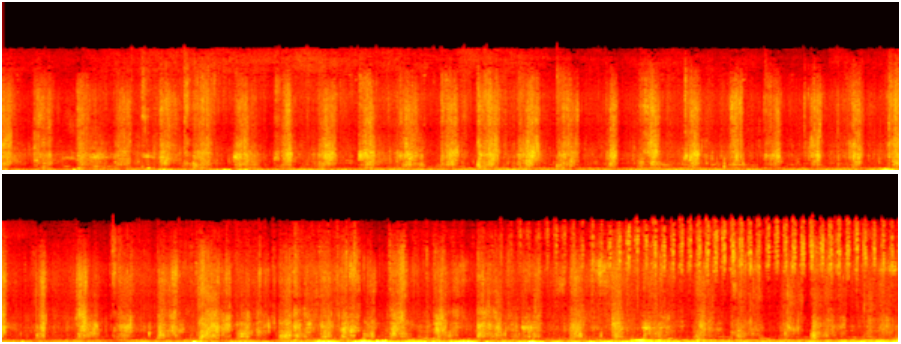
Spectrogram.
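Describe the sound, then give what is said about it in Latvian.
A combine harvester drives past on a road during a pilgrimage in Latvia: a steady low engine rumble under a fast, regular mechanical clatter that keeps an even rhythm and fairly constant loudness throughout. “Brīdī arī tev garām, dārgo klausītāji, brauc kombains.”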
